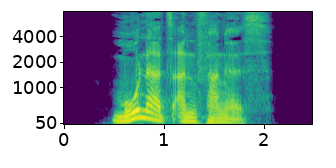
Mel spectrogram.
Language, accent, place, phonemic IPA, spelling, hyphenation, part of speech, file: German, Germany, Berlin, /ˈmoːnat͡sˌanfaŋəs/, Monatsanfanges, Mo‧nats‧an‧fan‧ges, noun, De-Monatsanfanges.ogg
- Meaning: genitive singular of Monatsanfang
